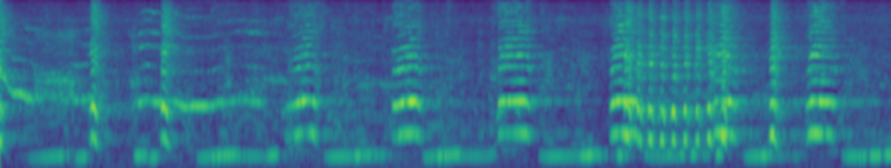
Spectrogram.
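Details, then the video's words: Siamangs at a zoo give loud, honking, rising hoots in quick succession, building into a dense, excited chorus described as mating calls. "Siamang Apes"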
